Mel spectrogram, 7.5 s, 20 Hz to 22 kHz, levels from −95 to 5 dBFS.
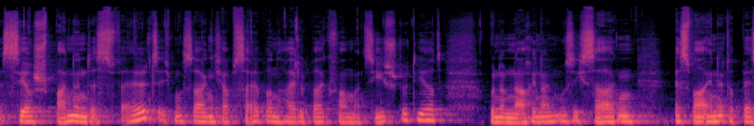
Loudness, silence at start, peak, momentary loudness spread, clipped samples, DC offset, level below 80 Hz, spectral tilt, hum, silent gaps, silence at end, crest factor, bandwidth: -30 LUFS; 0 s; -12 dBFS; 7 LU; under 0.1%; under 0.1%; -66 dBFS; -6 dB/octave; none; none; 0 s; 18 dB; 18 kHz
